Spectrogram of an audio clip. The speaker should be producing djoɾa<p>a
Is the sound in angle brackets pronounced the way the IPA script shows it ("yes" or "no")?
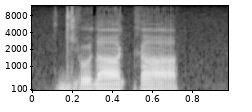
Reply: no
